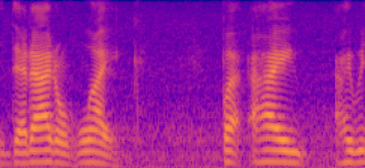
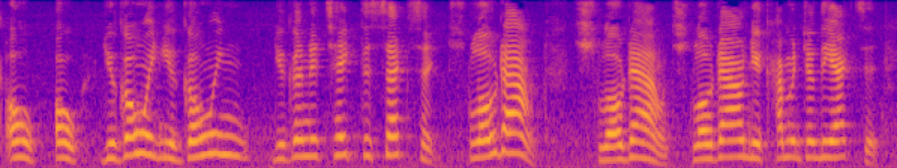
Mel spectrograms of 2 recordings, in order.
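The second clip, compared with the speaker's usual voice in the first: higher, louder urgent warnings; anxious backseat driver; 6 semitones higher, 6 dB louder than usual. Retold or imitated. Mom urging her daughter at the exit, anxiously loud. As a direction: keep nagging in a nervous rush. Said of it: "And I'm like".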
